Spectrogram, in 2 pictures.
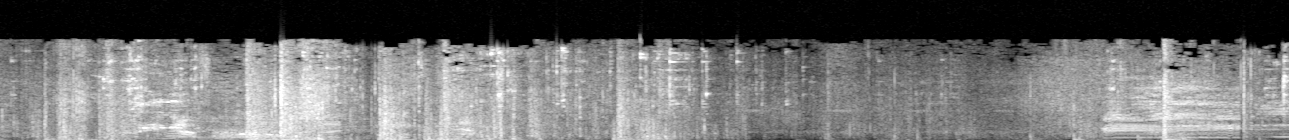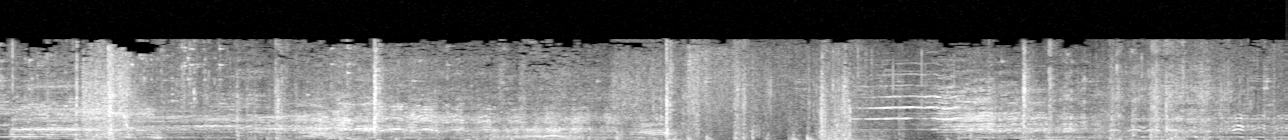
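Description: Horses' hooves thud and clatter as they gallop.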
